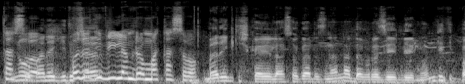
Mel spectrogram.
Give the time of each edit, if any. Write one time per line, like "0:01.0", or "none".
0:02.3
